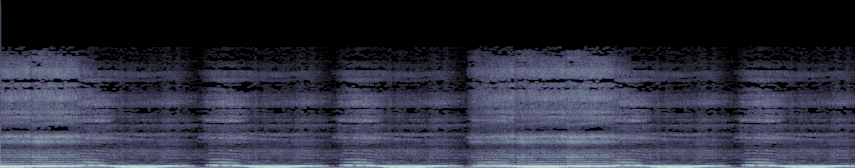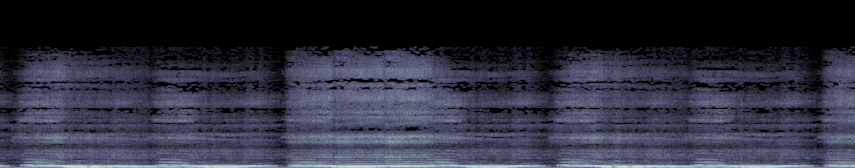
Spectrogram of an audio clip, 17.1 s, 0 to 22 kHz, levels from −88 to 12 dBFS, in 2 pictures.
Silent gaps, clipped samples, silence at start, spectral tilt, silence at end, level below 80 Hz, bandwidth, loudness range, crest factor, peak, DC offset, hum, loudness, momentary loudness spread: none; under 0.1%; 0 s; -5 dB/octave; 0 s; -52 dBFS; 15 kHz; 2 LU; 10 dB; -2 dBFS; under 0.1%; none; -13 LUFS; 13 LU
